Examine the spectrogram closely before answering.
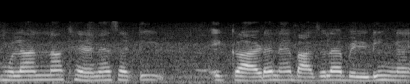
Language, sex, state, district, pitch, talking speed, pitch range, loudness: Marathi, female, Maharashtra, Mumbai Suburban, 200 Hz, 115 wpm, 190-205 Hz, -16 LUFS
